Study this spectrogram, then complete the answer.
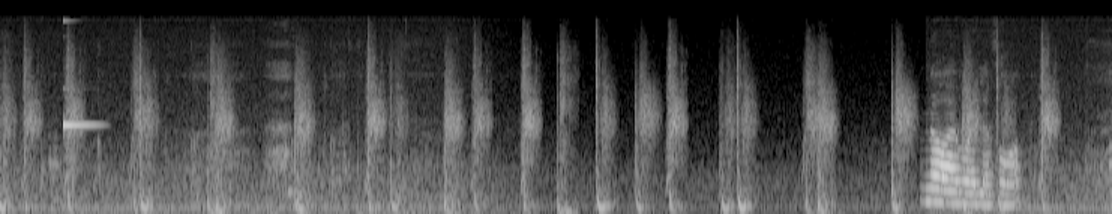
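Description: A chest is struck over and over in quick, sharp hits.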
